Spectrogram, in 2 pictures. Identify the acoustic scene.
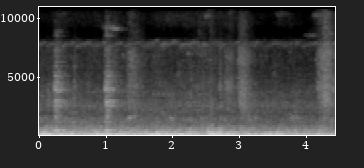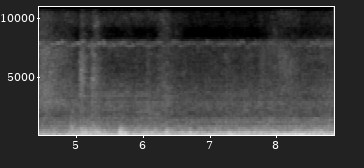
bus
